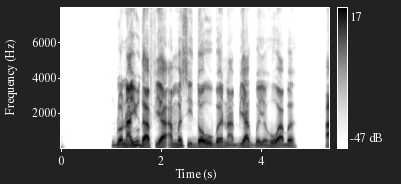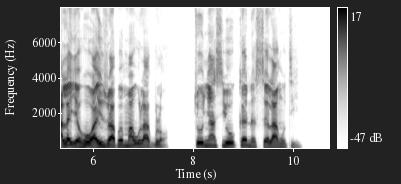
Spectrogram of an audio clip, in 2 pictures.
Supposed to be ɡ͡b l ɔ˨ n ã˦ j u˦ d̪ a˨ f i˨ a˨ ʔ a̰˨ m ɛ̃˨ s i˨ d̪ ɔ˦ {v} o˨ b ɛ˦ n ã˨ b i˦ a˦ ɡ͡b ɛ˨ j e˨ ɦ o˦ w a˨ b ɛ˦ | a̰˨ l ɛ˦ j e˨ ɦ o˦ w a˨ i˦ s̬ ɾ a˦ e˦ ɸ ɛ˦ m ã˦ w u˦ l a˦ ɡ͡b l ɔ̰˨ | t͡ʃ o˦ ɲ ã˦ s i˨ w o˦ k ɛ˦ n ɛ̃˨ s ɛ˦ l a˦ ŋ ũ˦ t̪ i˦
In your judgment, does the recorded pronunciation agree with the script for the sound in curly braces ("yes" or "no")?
no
